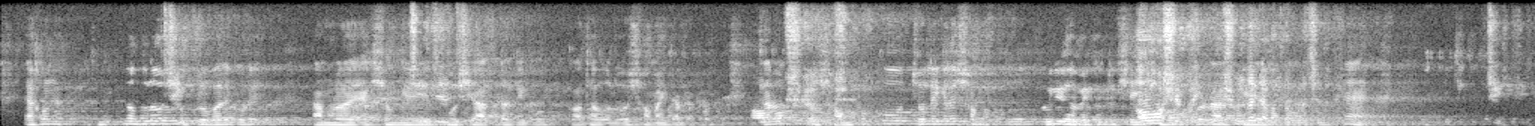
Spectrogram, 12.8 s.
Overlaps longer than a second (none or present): present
